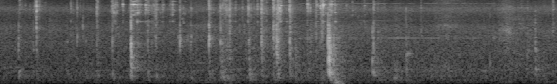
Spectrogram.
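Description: Handling noises on a parked motor scooter with the engine off: a run of light clicks and rattles, and one louder knock a little over three seconds in.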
